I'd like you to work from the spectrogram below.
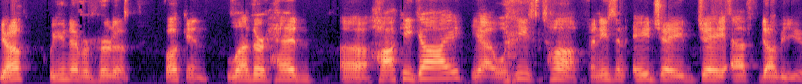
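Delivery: smug snobby voice. A speaker mimics wrestling elitist fans, mocking snobby wrestling elitists. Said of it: "I'm sure there's wrestling elitists. They're like".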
